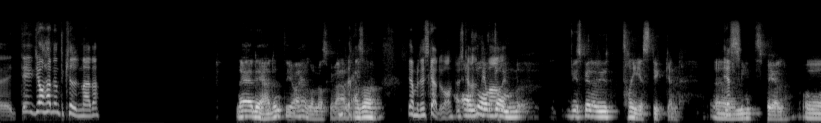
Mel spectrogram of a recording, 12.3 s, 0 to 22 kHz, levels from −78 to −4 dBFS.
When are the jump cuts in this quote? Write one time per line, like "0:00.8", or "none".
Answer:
none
